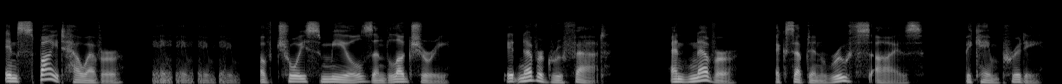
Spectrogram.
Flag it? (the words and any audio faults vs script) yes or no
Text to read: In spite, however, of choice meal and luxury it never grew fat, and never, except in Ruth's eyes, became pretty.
yes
